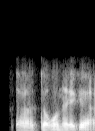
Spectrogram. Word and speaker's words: Dahlonega: It's Dahlonega, I believe, is how it's pronounced.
